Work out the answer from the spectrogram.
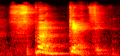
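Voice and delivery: whispered, slowed grumpy spaghetti; a huffy, breathy grumpy word. Shown as a demonstration. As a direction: grumble it through your teeth. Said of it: "sounds grumpy".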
